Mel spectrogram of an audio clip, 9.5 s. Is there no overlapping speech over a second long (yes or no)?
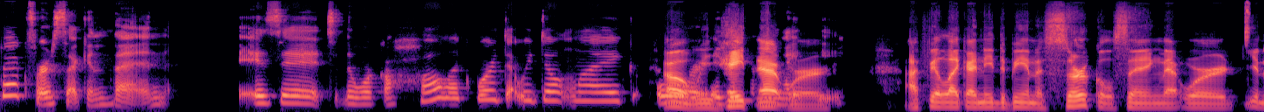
no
